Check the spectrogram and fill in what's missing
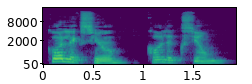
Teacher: the N is barely heard, barely pronounced, or not heard, but it's not exactly silent. We don't ignore it totally.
